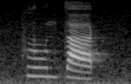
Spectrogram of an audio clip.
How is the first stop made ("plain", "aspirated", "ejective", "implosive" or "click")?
aspirated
